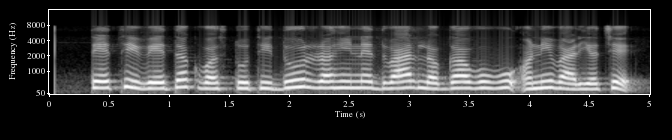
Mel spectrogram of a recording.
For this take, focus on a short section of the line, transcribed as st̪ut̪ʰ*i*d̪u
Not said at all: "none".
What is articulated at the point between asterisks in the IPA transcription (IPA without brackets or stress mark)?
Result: i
